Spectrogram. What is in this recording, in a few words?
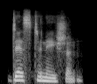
"destination", Indian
